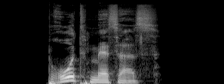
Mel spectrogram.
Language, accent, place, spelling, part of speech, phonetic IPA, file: German, Germany, Berlin, Brotmessers, noun, [ˈbʁoːtˌmɛsɐs], De-Brotmessers.ogg
- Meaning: genitive singular of Brotmesser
